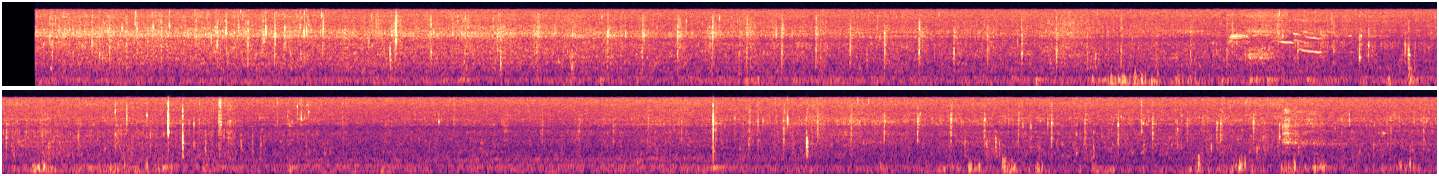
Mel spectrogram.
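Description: Wind rumbling on the microphone over water lapping and splashing against a sea kayak's hull, with scattered small clicks and a few louder knocks of water.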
